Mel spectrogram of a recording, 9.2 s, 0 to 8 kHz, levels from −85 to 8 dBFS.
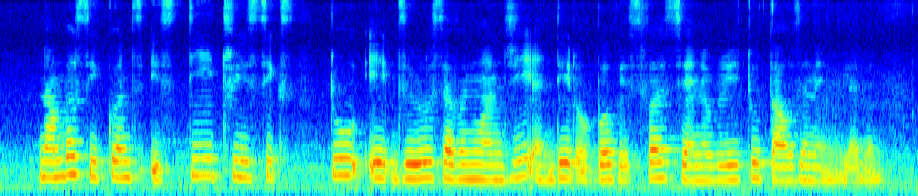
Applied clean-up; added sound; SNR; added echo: none; none; none; none.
